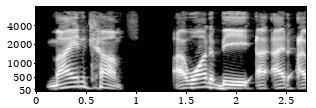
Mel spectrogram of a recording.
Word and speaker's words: Mein Kampf: Mein Kampf.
